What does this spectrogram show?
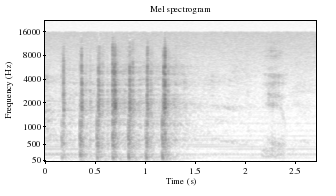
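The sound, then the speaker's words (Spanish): Seven quick, evenly spaced knocks on a house door on a Saturday morning rap out in a brisk, loud rhythm, followed by a quiet pause and a faint murmur. “Y toca la puerta.”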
